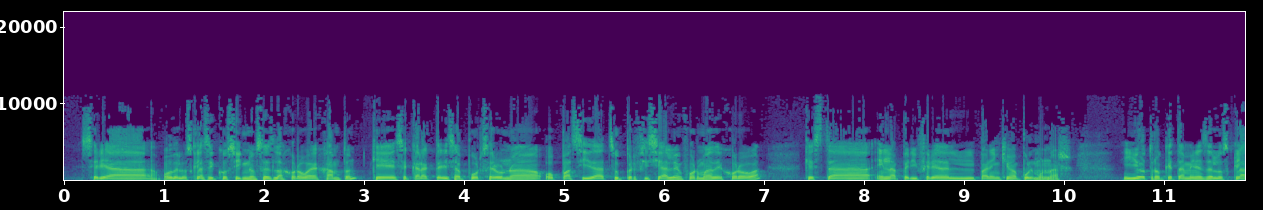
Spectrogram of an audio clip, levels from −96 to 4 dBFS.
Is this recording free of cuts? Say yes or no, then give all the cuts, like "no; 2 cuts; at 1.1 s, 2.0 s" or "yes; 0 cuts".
no; 2 cuts; at 3.0 s, 7.3 s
